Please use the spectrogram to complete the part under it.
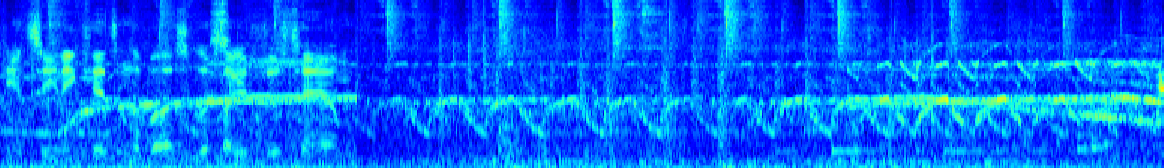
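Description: A siren wails nearby in a fast, repeating yelp.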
